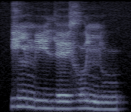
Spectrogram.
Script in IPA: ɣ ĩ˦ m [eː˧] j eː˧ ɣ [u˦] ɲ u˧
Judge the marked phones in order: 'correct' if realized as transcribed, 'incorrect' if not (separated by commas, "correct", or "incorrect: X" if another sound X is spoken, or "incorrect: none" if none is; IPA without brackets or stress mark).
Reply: incorrect: iː˧, incorrect: o˦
